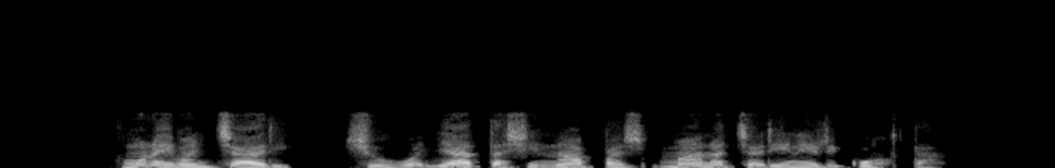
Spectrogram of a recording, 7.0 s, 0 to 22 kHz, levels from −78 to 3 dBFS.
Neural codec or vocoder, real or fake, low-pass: none; real; 7.2 kHz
